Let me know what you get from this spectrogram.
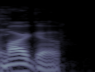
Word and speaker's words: Margot: I think that is not how you pronounce her name. – Yeah, you put a crazy emphasis on the Mar. – Margot? – Yeah, it's not. It's not. – How do you pronounce it? – Margot. – Oh, Margot.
